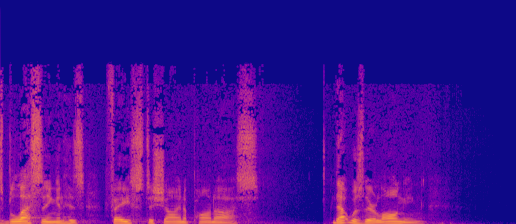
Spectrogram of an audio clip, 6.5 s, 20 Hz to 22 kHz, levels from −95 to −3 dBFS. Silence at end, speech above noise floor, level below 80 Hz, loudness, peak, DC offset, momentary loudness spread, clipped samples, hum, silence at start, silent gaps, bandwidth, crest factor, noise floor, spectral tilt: 1.15 s; 52 dB; -72 dBFS; -30 LUFS; -10 dBFS; under 0.1%; 12 LU; under 0.1%; none; 0 s; none; 16 kHz; 22 dB; -82 dBFS; -4.5 dB/octave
